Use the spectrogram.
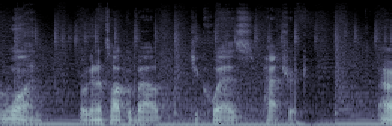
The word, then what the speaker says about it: Jacques: down in episode one we're gonna talk about jacquez Patrick all right here we go so our first pick Mr jacquez Patrick and yes it's pronounced jacquez when I first saw it I thought it was Jacquees I'm wrong it's pronounced jacquez all right but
